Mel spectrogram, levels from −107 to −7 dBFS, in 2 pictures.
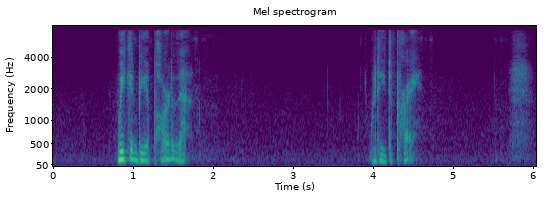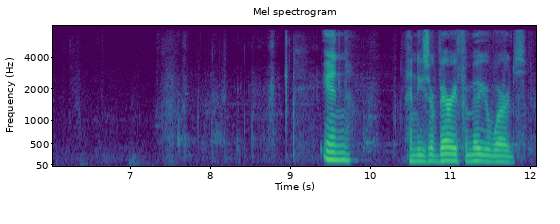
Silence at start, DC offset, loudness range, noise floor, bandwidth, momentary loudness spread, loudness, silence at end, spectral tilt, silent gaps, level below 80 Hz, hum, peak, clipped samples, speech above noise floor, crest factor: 0.8 s; under 0.1%; 19 LU; -86 dBFS; 7.6 kHz; 22 LU; -40 LUFS; 0.15 s; -6 dB/octave; none; -88 dBFS; none; -20 dBFS; under 0.1%; 47 dB; 26 dB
